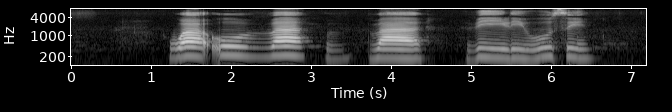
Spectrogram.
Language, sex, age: Venda, female, 24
